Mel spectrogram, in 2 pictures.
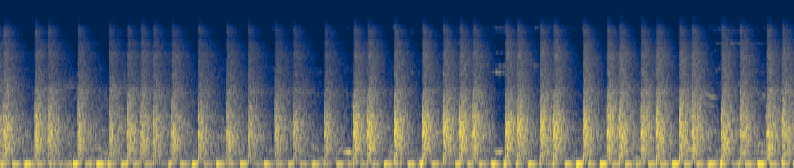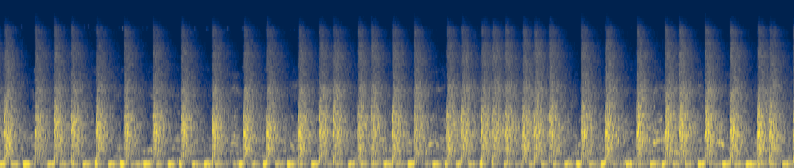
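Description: Steady, evenly paced beat of a temple-procession percussion band, drums and cymbals struck about two to three times a second, over a steady low hum.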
